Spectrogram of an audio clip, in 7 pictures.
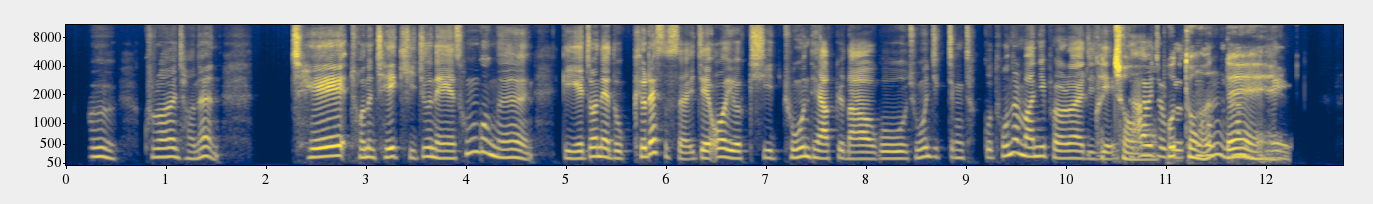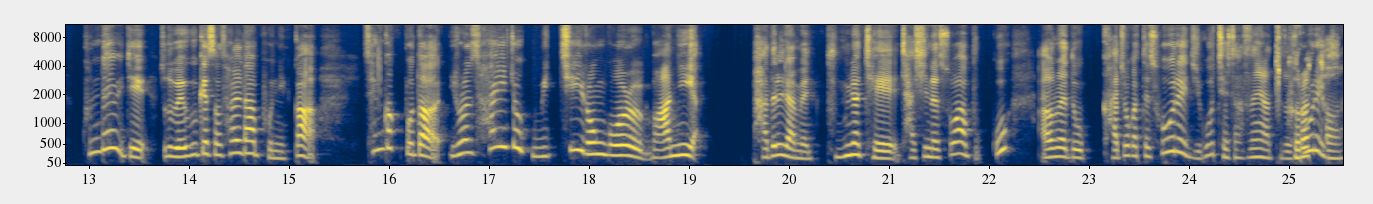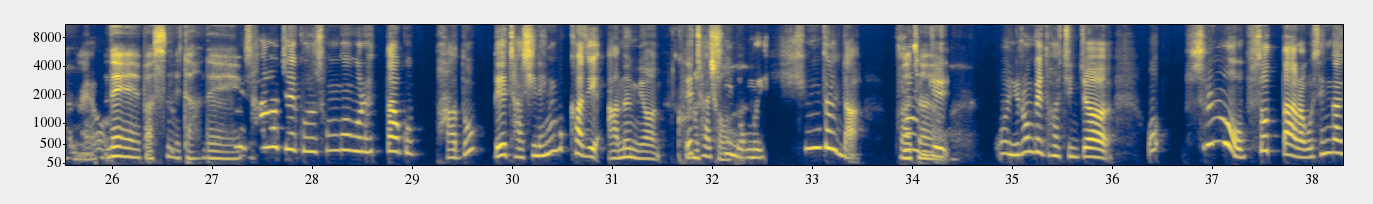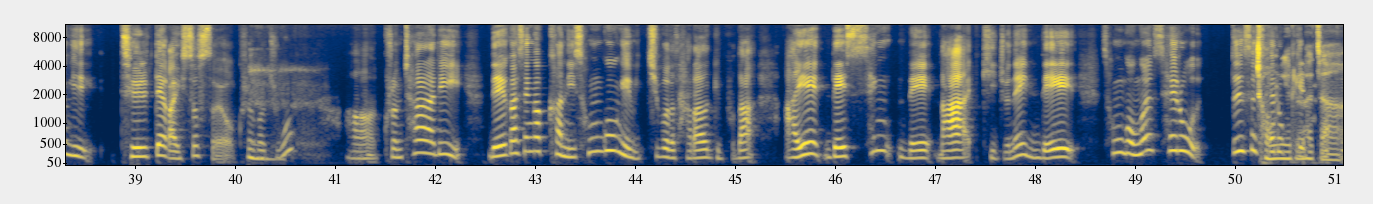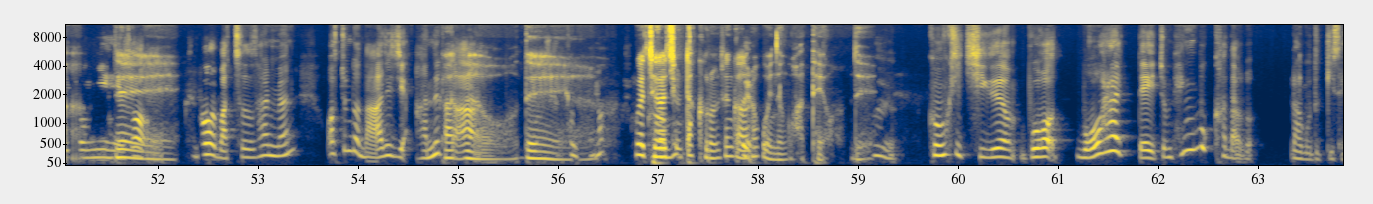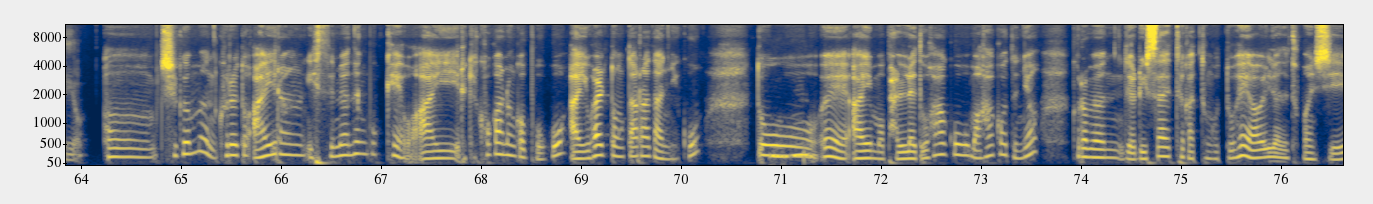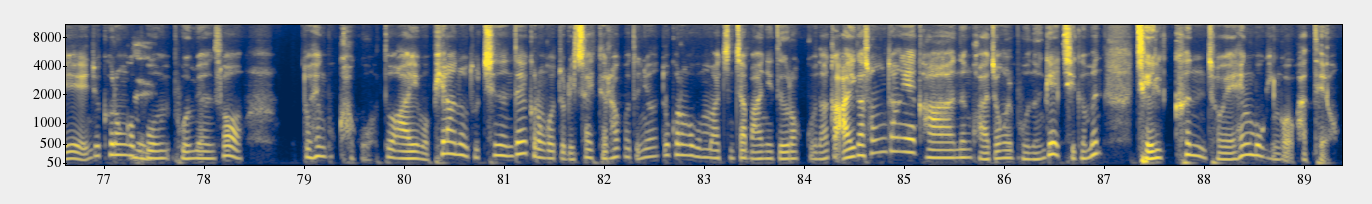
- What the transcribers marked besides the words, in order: tapping; other background noise; other noise
- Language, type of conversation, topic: Korean, advice, 내 삶에 맞게 성공의 기준을 어떻게 재정의할 수 있을까요?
